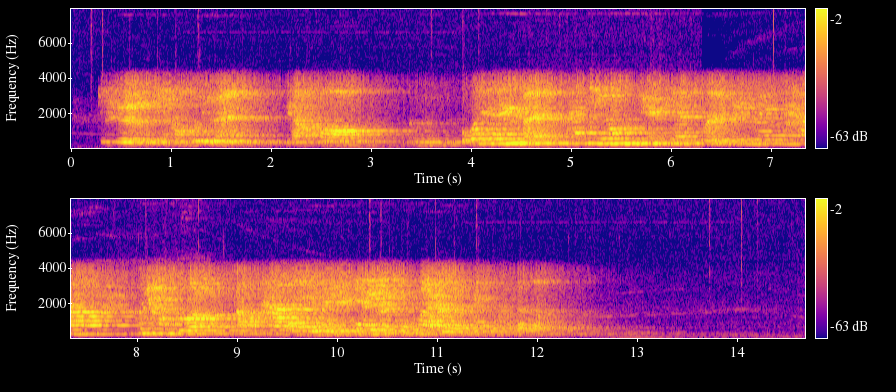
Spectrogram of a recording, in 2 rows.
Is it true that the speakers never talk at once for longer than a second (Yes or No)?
No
